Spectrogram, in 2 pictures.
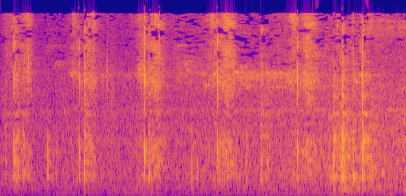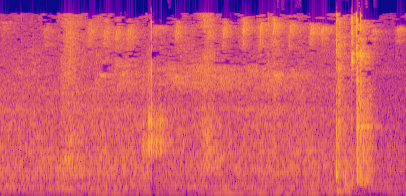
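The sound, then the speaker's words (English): Knife taps on a board as a Japanese cucumber is chopped into squares for a fruit salad: many uneven, fairly quiet knocks and light clinks in an irregular rhythm. “I'm going to chop it also the same like those into squares.”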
